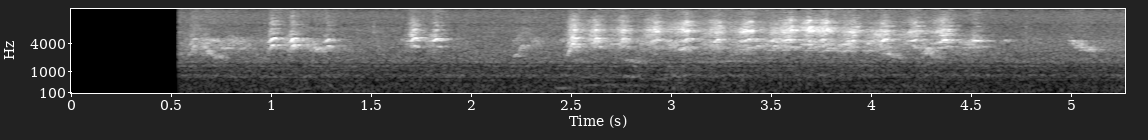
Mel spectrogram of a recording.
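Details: Young swallows just out of the nest, waiting in a lime tree's crown for parents to feed them, Dugo Selo, Croatia, 2017: dense high twittering chirps, rapid and overlapping, rising into a steady chorus after a silent start.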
